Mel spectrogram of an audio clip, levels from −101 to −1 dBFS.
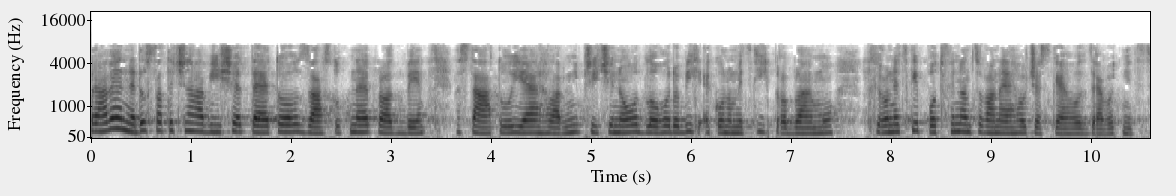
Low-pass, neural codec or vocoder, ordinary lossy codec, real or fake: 7.2 kHz; codec, 16 kHz, 4.8 kbps, FACodec; MP3, 32 kbps; fake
